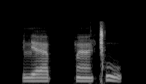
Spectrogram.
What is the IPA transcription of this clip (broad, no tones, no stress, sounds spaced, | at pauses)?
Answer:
lʲ æ pː æ̃ ǀ u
